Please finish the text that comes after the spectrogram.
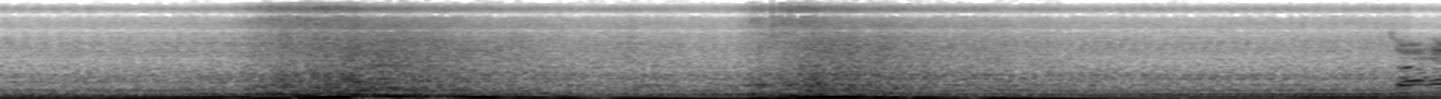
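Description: An MGB's engine idles unevenly with carburetors not yet adjusted, rising in two strong revs before settling back to a loud, steady idle close by.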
